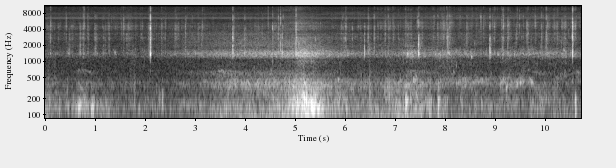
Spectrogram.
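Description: Sea surge heard underwater just below the surface: muffled water movement swells into a rush as a wave breaks overhead about five seconds in, with scattered sharp clicks throughout.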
